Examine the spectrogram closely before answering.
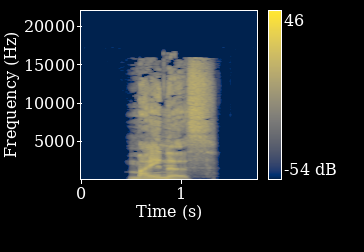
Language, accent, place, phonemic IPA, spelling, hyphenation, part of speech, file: German, Germany, Berlin, /ˈmaɪ̯nəs/, meines, mei‧nes, pronoun / determiner, De-meines.ogg
- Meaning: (pronoun) neuter singular of meiner; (determiner) genitive masculine/neuter singular of mein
